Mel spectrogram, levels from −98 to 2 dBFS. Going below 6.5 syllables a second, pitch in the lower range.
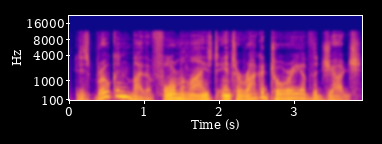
Yes: 5.4 syllables/s; low, 125 Hz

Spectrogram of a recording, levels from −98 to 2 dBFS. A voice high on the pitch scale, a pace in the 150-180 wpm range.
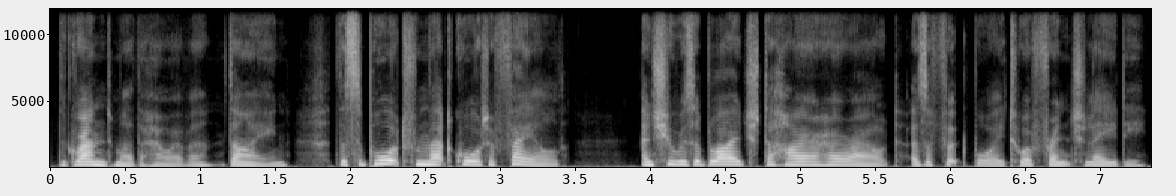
No: high, 205 Hz; fast, 205 wpm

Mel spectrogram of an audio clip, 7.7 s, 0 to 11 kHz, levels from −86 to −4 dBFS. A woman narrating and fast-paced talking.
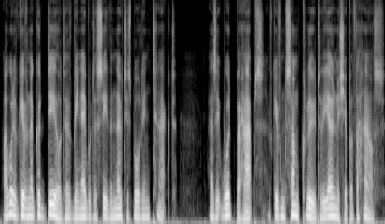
No: male; fast, 240 wpm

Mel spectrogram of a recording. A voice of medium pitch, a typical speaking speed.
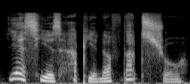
No: medium, 165 Hz; fast, 220 wpm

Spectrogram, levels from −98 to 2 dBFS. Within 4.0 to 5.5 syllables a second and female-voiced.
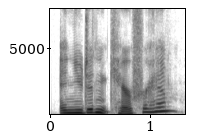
Yes: 5.1 syllables/s; female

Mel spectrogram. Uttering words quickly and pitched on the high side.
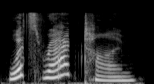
No: slow, 115 wpm; high, 240 Hz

